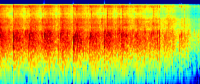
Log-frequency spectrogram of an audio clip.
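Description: Theatre audience applauding at a curtain call: dense, steady clapping that fades out near the end.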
